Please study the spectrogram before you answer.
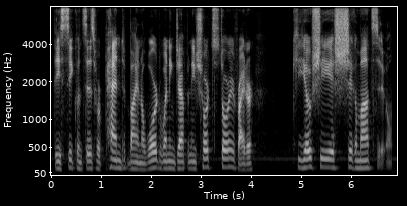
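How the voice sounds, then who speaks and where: A man with a mid-pitched voice reads written material aloud as a podcast host. His delivery is informal, with the odd off-the-cuff aside and self-correction as he works through the text. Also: steady tone, measured pace, fairly bright tone, clean tone. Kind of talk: reading an article aloud with casual asides.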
